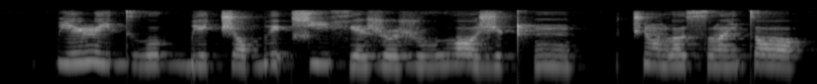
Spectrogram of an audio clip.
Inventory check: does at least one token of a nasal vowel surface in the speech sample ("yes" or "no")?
yes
